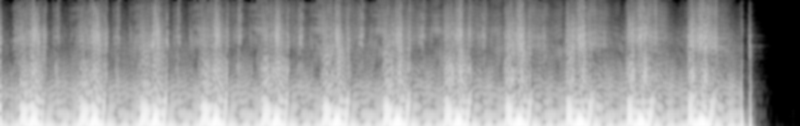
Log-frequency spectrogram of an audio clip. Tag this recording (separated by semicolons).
synth; modified; bass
